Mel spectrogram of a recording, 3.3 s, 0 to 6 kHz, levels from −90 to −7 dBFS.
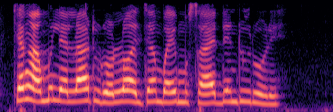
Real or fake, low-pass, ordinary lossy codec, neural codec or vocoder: real; 5.4 kHz; none; none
